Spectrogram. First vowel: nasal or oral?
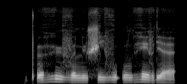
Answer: oral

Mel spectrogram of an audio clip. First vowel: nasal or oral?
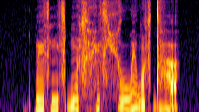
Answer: nasal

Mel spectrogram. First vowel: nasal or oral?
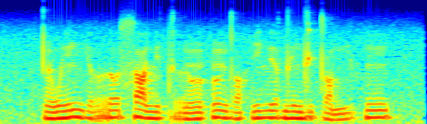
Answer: nasal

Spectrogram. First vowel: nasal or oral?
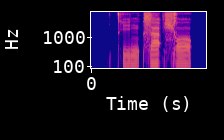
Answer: oral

